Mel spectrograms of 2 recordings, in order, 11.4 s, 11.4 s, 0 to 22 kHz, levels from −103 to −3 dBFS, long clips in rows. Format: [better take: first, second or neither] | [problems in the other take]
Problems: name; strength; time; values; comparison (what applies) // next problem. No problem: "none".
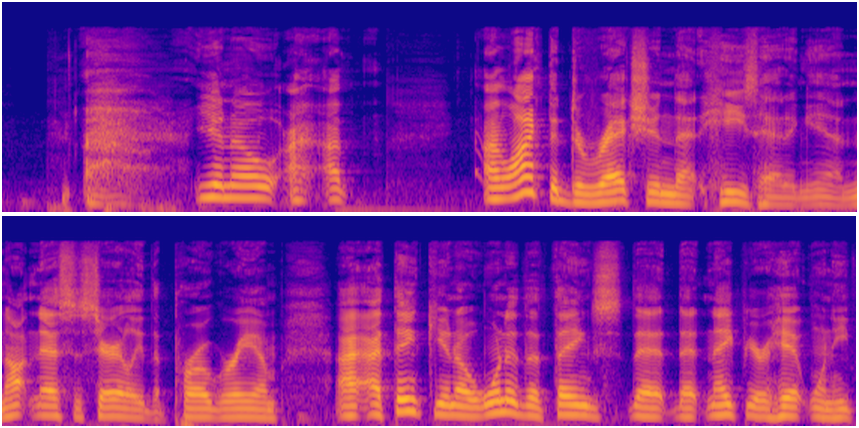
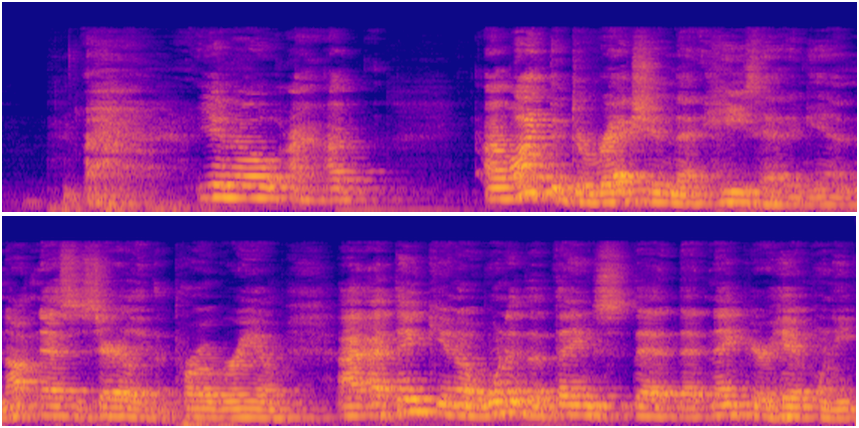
first | room echo; noticeable; dies away in 0.5 s // off-mic speech; far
